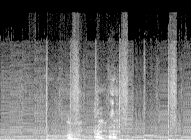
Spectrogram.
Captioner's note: choking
